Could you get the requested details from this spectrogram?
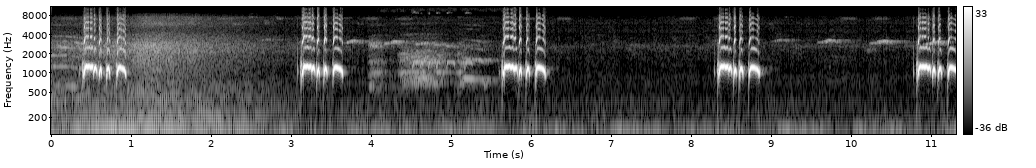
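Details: Lure song of a local zebra dove, meant to set other doves singing. Five strong phrases of three to four rolling coos, repeated roughly every two and a half seconds over faint background noise.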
